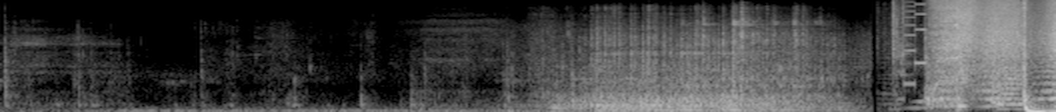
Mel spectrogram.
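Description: A small electric motor whirring for about two seconds, swelling and then fading: the actuator of an RPM Powersports electronic exhaust cutout driving its valve. Loud electronic intro music cuts in near the end.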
